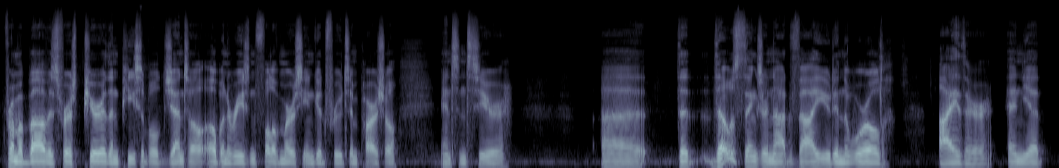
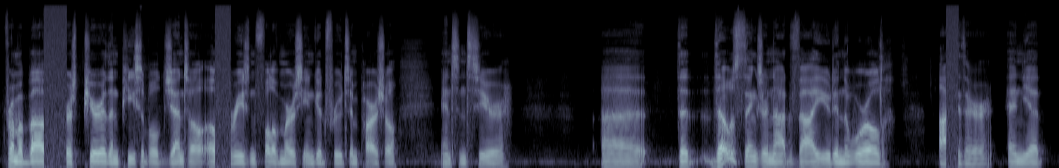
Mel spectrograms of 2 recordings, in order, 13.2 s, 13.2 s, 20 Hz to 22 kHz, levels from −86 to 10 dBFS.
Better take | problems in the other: first | audio cutting out; filled with static; at 0.5 s, at 2.5 s and at 12 s

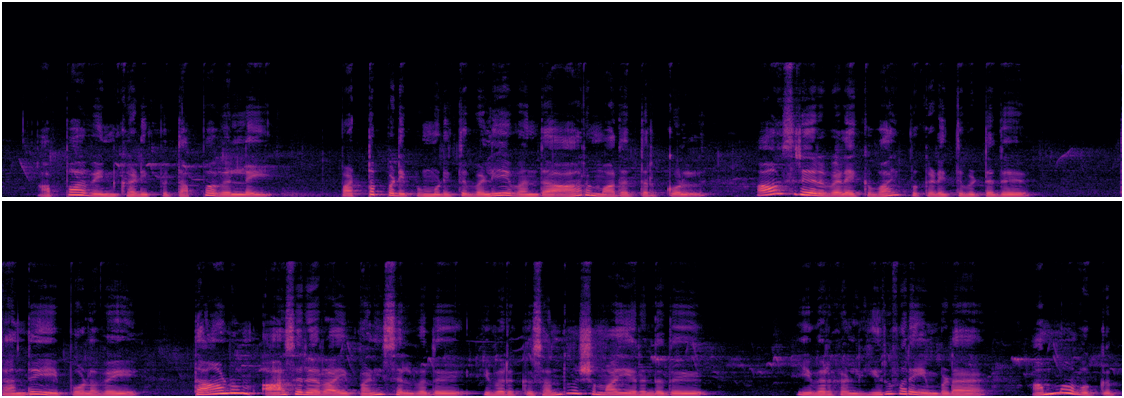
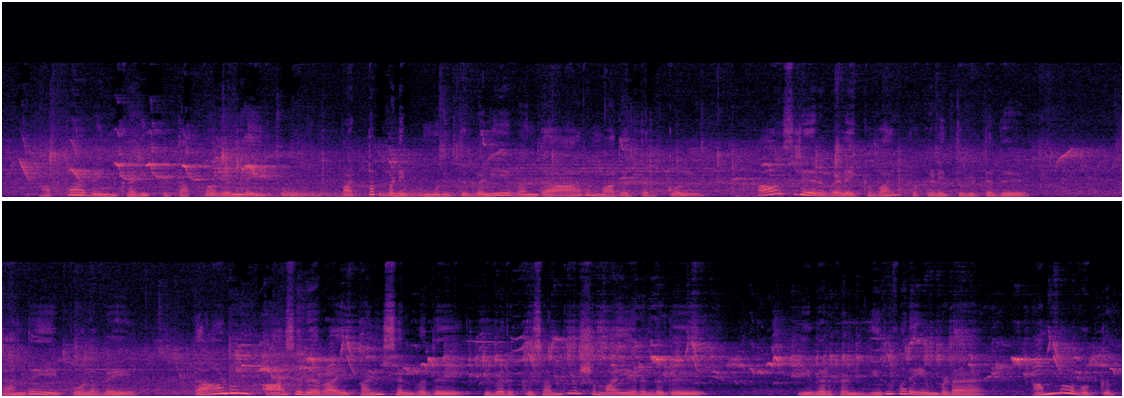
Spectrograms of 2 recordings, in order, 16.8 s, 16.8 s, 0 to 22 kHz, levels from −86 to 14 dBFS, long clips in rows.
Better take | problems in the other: first | animal sounds; loud; throughout; 3 dB below the speech; faint in the first

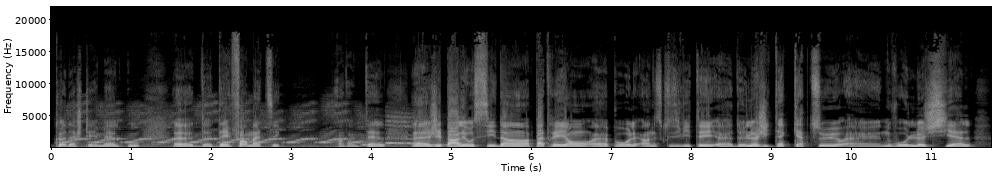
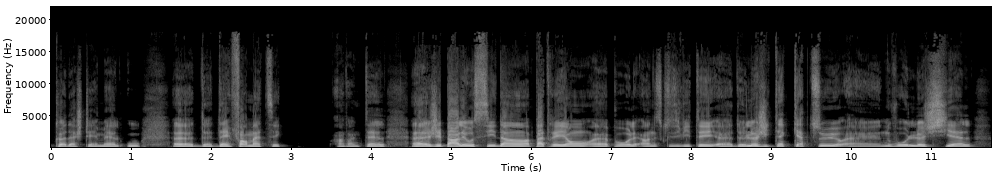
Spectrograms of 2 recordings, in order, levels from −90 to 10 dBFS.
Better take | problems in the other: second | alarm; noticeable; until 5 s; peak 9 dB below the speech

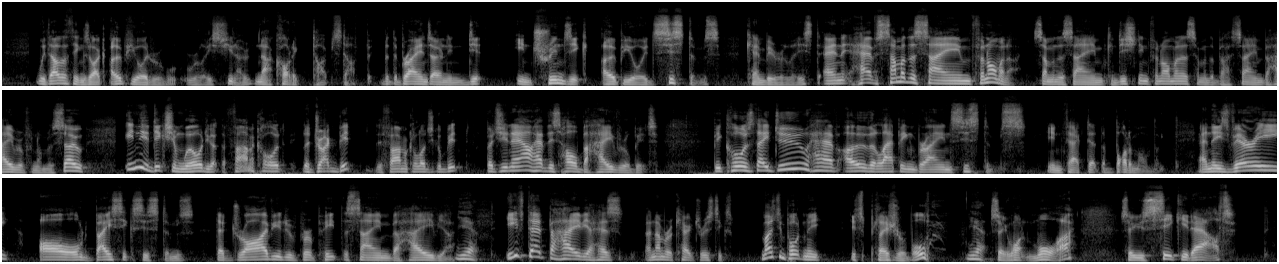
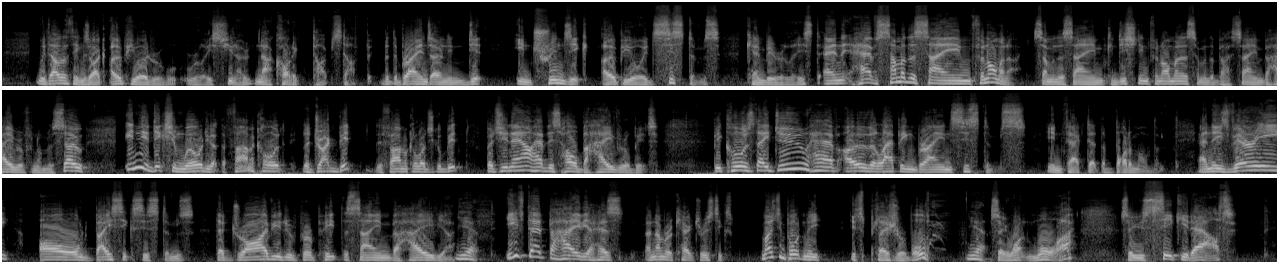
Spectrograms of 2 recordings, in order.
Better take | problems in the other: first | distortion; slight; 10 dB below the speech

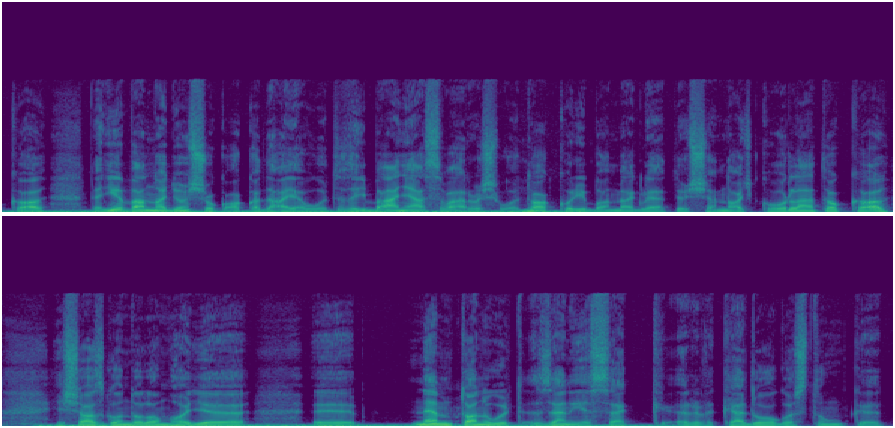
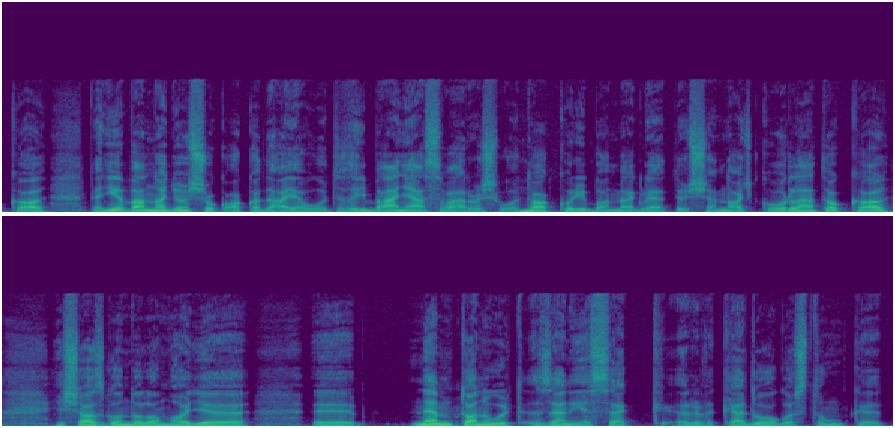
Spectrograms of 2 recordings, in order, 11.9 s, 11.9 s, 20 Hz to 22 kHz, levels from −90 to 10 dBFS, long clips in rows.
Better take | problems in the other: second | low rumble; faint; until 4 s and from 6 to 10 s; 20 dB below the speech

